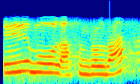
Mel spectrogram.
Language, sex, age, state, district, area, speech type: Nepali, female, 18-30, West Bengal, Darjeeling, rural, conversation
